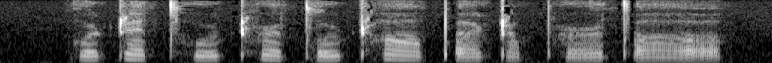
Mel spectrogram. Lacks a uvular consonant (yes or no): yes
